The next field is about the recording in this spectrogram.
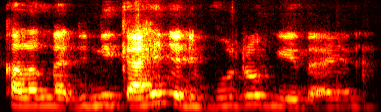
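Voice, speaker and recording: A woman's voice: mid-range voice, steady tone, very fast. A young woman with a mixed Makassar accent, chatting and telling family stories on a video call, laughing easily. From Makassar, Indonesia. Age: young adult. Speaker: video chat stranger. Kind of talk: casual chat.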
